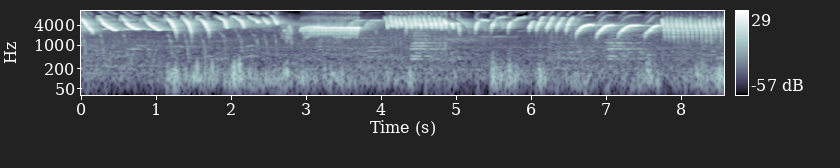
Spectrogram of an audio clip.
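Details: Young canary learning to sing gives a rapid, varied warble: fast runs of descending chirps, a buzzy trill, then more quick sweeping notes and a high rattling phrase.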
